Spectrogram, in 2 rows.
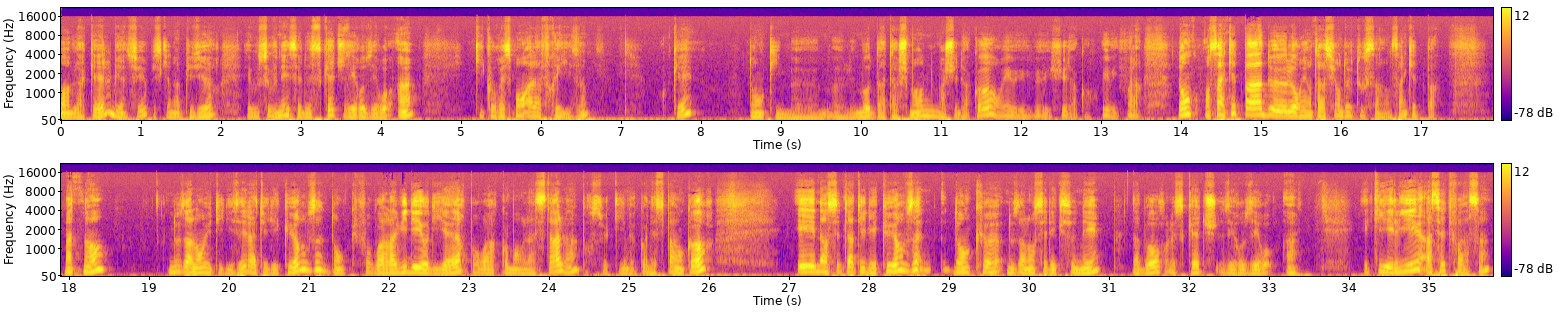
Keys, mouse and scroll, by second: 0.6 click, 6.5 click, 7.5 click, 12.3 click, 13.6-13.9 scroll down 1, 14.2 click, 15.4-16.5 drag, 18.6 click, 20.0 click, 23.0 click, 33.2 click.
